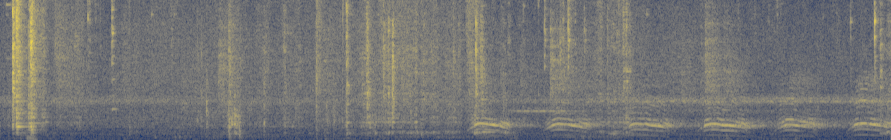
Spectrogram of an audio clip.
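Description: A sharp knock at the start, then a crow cawing six times in a steady series, about two caws a second.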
